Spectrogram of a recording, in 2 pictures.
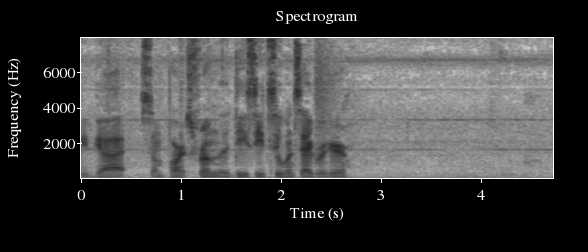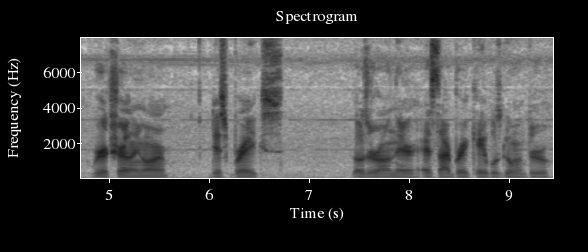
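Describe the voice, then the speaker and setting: A man speaks in a very deep, low voice at a moderate pace. His intonation is flat and monotone, with long, frequent pauses. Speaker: car builder, home mechanic. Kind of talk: casual walkthrough of a car build.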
